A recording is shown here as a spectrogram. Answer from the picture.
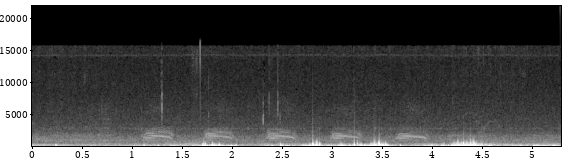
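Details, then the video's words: Anxious Eurasian skylark on a mown meadow at Middlewick Ranges, Colchester, Essex, 21 July 2024, calling for its lost chicks with a beak full of food: five short slurred chirps in a row, over heavy wind rumble. "Skylark searching for its chicks"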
